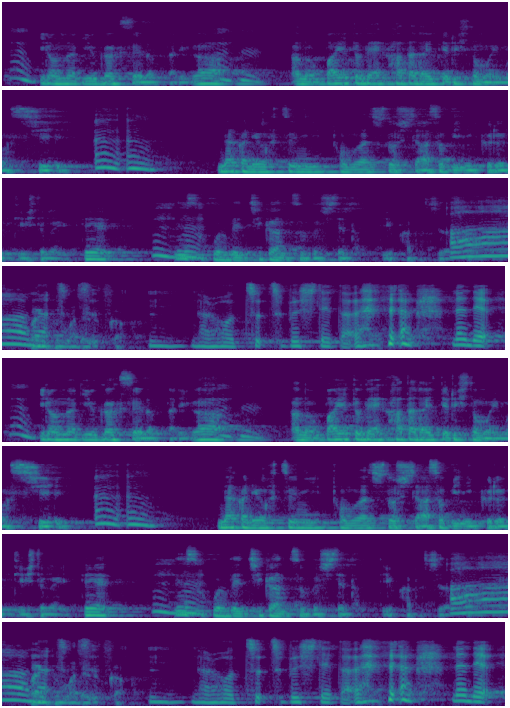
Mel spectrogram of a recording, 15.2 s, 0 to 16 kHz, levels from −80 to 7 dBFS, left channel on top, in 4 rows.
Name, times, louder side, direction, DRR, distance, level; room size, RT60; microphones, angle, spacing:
voice 1, 0.3-1.7 2.2-4.3 5.4-8.4 8.9-11.0 11.6-12.3, right 1 dB, 60° right, 12 dB, 1.2 m, -33 dB
voice 2, 1.6-1.9 4.5-5.0 8.7-9.1 10.9-12.1 12.5-15.1, equal, ahead, 9 dB, 0.6 m, -34 dB
26.5 x 23.5 x 5.4 m, 1.2 s
head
